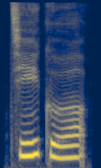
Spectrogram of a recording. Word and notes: 及格: jí gé

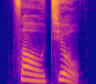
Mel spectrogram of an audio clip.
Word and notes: 造就: zào jiù

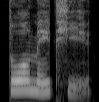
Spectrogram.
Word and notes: 多媒体: duō méi tǐ

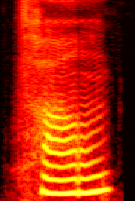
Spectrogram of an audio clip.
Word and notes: 藏: cáng

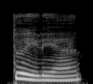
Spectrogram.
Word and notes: 对联: duì lián

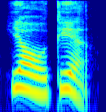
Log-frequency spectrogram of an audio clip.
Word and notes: 药店: yào diàn

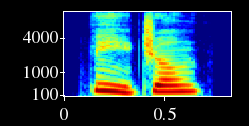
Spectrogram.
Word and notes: 力争: lì zhēng

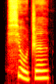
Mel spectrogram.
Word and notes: 袖珍: xiù zhēn

